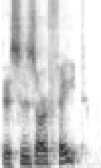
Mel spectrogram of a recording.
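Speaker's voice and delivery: normal talking voice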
